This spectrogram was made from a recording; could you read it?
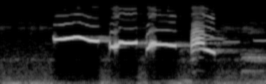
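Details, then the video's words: Oriental magpie-robin singing as a lure to spur other magpie-robins into song. A long level whistle is followed by three slurred whistles, the last a rich, falling note, over near silence. "PANCINGAN KACER MACET BUNYI CEPAT IKUT BERPERAN LANGSUNG GACOR"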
